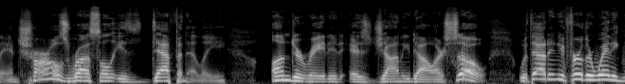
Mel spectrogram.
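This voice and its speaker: A man hosts and introduces vintage radio programs. His pitch moves in wide, lively swings, and the sound is close and dry with no room around it. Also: dry recording. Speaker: host of old-time radio show. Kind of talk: scripted-sounding introduction, presenting.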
